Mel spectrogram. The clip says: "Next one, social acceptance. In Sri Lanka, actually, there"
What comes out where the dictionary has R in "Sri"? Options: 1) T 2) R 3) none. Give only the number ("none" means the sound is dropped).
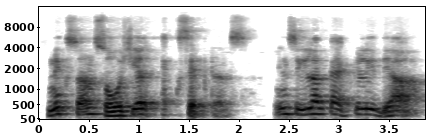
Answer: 3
